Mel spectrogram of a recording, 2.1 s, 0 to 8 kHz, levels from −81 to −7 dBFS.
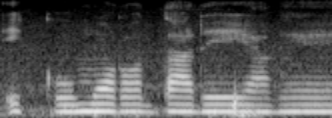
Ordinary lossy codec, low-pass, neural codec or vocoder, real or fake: none; none; none; real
